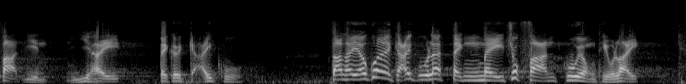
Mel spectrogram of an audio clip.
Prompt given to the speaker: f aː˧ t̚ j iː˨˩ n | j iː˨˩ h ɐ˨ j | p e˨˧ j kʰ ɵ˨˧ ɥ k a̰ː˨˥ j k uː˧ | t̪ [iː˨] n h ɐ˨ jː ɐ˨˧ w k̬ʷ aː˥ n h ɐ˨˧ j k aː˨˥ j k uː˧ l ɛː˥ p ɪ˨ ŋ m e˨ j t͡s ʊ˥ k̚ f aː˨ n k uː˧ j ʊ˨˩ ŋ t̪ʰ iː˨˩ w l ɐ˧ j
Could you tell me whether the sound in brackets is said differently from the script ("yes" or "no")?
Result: yes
